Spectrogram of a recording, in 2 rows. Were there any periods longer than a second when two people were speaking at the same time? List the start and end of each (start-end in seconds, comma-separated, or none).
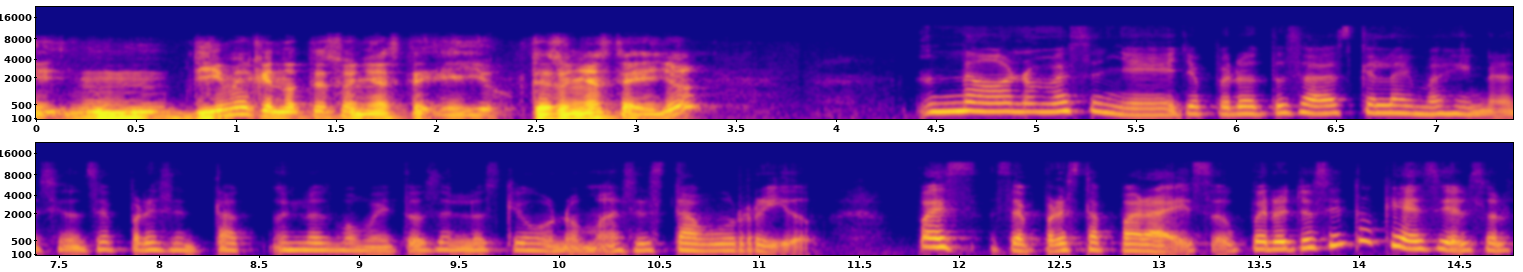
none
